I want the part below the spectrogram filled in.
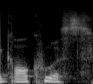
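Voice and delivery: sudden switch to French-accented pronunciation. Naming the grand course layout in a french accent. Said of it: "I don't know why I said this so in a French accent".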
